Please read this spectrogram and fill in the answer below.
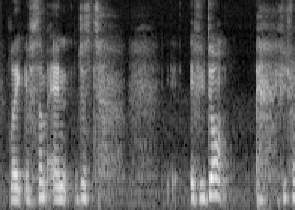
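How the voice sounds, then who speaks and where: At a fairly quick pace, a woman speaks at medium pitch. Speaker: vlogger. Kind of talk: personal vlog monologue. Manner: fast; halting.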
